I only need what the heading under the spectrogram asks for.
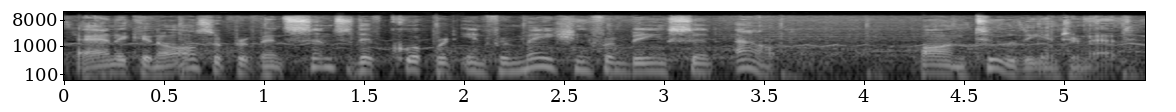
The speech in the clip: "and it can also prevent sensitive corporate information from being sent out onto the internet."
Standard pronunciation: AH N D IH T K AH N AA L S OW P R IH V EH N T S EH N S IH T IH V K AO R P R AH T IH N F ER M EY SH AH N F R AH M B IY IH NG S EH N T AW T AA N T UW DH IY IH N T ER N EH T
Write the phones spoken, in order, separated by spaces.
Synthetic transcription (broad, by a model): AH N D IH T K AH N AA L S OW P R IH V EH N T S EH N S IH T IH V K AO R P R AH T IH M F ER M EY SH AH N F R AH M B IY IH NG S EH N T AW T AA N T UW DH IY IH N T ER N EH T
